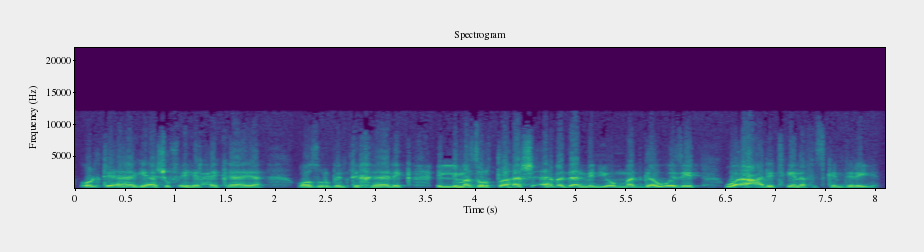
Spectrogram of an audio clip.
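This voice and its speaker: A man playing an older, weary and gentle uncle in a vintage radio drama, speaking slowly with sighs. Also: a little high, expressive. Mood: kindly. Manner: slow, kindly, sighing. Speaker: visiting uncle.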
